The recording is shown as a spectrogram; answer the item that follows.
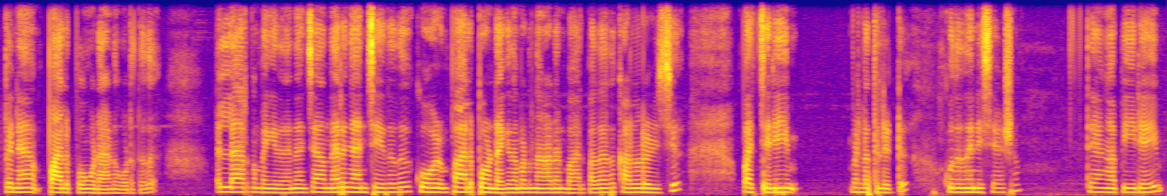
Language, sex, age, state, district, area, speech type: Malayalam, female, 45-60, Kerala, Kottayam, urban, spontaneous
